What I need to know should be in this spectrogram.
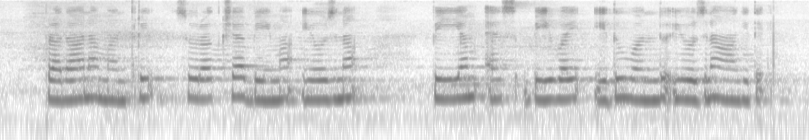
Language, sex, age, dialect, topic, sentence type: Kannada, female, 18-24, Mysore Kannada, banking, statement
